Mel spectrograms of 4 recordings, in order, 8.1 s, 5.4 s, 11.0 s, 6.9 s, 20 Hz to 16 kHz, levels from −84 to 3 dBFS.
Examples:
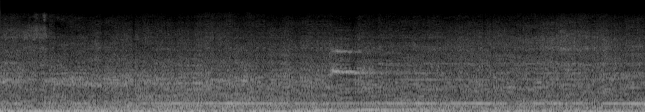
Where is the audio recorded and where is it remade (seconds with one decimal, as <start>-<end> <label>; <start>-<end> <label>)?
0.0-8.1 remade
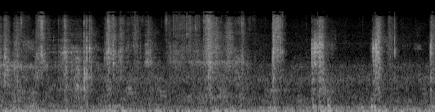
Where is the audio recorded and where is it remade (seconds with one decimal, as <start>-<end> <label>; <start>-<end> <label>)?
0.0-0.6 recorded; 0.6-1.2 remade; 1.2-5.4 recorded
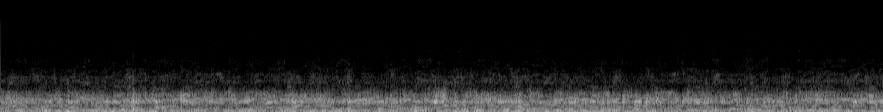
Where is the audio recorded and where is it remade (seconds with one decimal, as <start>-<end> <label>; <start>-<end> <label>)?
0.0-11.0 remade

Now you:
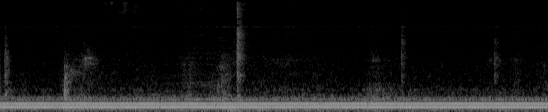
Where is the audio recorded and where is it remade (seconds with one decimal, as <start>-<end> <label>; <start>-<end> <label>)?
0.0-2.0 recorded; 2.0-2.7 remade; 2.7-6.9 recorded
